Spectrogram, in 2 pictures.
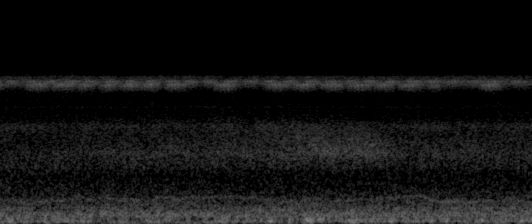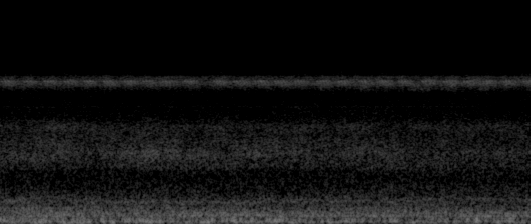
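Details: Crickets chirping at night, a steady high pulsing trill that runs through the whole stretch over a low, rumbling background hum.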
